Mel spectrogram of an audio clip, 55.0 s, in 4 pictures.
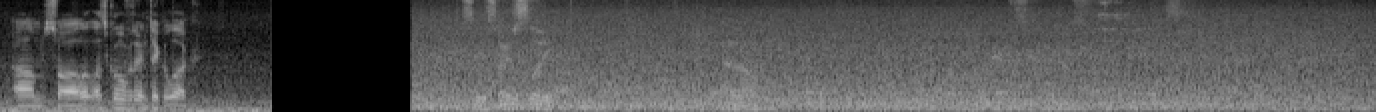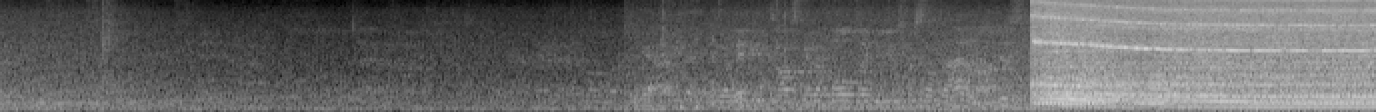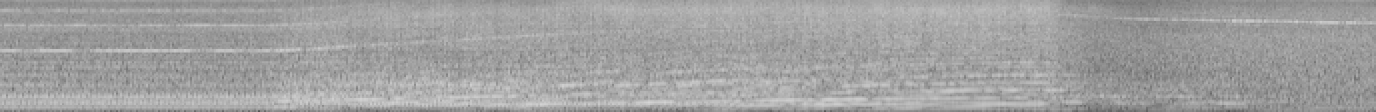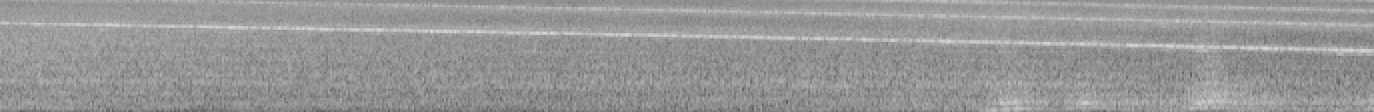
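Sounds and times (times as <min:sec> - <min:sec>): dyno rollers whining: 0:24.0 - 0:55.0
car engine revving on dyno: 0:24.1 - 0:55.0.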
